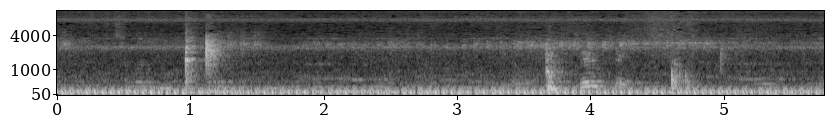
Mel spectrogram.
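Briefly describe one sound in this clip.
Pool balls click sharply against each other.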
